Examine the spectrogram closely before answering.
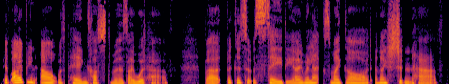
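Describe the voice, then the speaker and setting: A woman voicing a soft-spoken, remorseful mother in a storybook reading, quiet and subdued. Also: medium pitch, normal speed, gravelly, no echo, clean studio sound, natural voice. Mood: guilty.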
